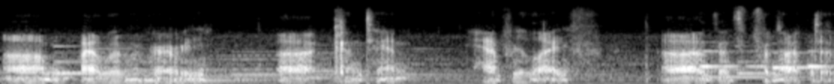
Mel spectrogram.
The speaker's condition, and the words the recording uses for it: Spinal muscular atrophy. And when my lungs get congested, I have to have a tube go down my trach to suction.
